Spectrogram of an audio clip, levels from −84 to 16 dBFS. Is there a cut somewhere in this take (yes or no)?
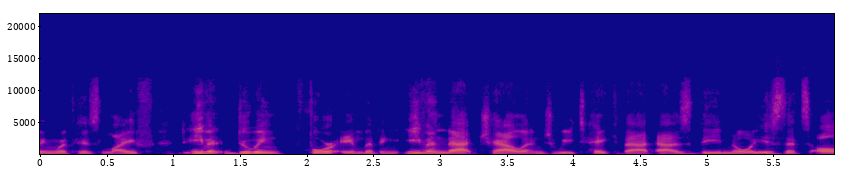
no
